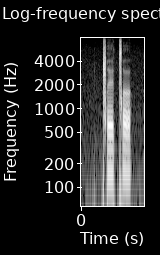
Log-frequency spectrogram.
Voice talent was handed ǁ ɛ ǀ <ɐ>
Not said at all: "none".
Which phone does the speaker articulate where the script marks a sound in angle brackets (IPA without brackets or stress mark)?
ɐ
